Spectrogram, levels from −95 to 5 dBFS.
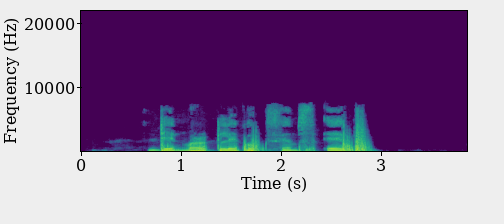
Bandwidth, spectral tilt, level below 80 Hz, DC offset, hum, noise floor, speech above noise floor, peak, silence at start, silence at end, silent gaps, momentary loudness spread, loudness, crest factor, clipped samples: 7.4 kHz; -8 dB/octave; -48 dBFS; under 0.1%; none; -85 dBFS; 70 dB; -2 dBFS; 0.65 s; 0.95 s; none; 10 LU; -16 LUFS; 16 dB; under 0.1%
